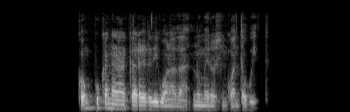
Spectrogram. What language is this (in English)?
Catalan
